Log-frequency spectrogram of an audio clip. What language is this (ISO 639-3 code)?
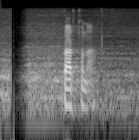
ben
